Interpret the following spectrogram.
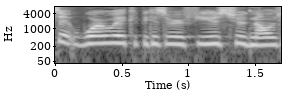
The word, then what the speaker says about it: Warwick: war uh it's pronounced Warick. I pronounce it Warwick because I refuse to acknowledge that the UK cannot remember to pronounce the extra W in the word.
